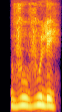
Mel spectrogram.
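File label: "vous voulez", French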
